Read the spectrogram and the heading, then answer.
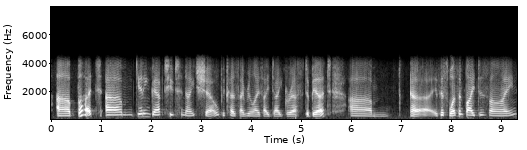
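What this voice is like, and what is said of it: Sick, congested voice. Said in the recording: “my voice is not normal. I've been fighting a head cold and chest cold, so this is why I sound the way I do.”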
